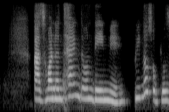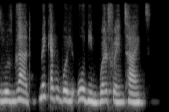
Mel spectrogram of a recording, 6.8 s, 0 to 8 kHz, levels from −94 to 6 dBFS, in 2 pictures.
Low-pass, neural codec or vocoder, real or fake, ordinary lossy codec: 7.2 kHz; codec, 16 kHz, 0.5 kbps, X-Codec, HuBERT features, trained on balanced general audio; fake; none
